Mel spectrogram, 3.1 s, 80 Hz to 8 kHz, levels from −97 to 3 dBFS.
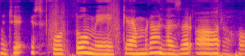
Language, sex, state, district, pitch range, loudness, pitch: Hindi, female, Madhya Pradesh, Umaria, 225-265 Hz, -16 LUFS, 235 Hz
